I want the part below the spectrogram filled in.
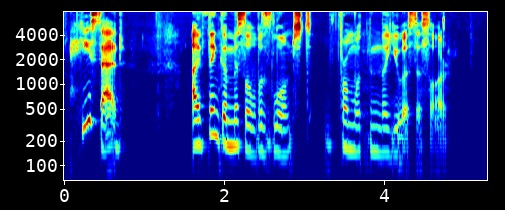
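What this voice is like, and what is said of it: Put-on accent. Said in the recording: “Sorry, where is your accent?”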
